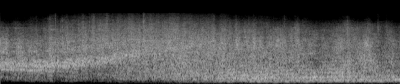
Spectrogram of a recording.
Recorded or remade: remade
